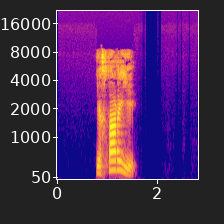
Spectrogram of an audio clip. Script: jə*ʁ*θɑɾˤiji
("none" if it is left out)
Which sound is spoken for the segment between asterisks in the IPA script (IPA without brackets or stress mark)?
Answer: χ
